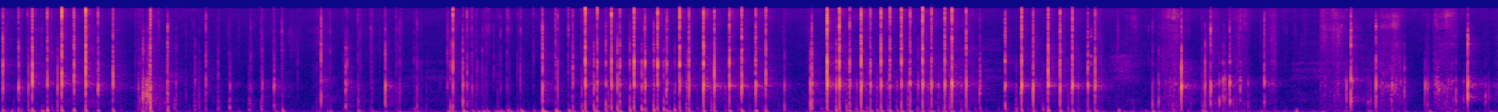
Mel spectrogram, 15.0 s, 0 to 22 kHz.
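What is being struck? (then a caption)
Plastic jar with plastic lid. A plastic Suavecito pomade tub with a white plastic lid is held in both hands while fingertips tap and scratch the lid and sides. Rapid, dense runs of short, dry clicking taps mix with scratchy rustling, with a hollow plastic tone around 1 kHz and a soft low thump under each tap. Brief pauses break up the tapping.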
